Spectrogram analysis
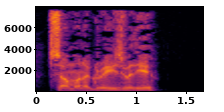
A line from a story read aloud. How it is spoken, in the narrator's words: he said dryly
